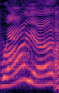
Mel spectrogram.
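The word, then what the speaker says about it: Raya: met on reaya yeah and how do you say it Rya Rya I have no idea it's spelled r a y a I've heard both so I'm not sure okay so eron you say Rya but Rya would be Rya what Rya would be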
